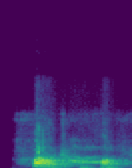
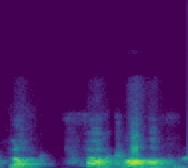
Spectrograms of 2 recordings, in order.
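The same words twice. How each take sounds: First: Loud, high snapped fuck off; angry shout. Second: Loud, high, slow look fuck off; slow angry shout. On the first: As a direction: bark it at the drunk guest. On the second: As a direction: bellow it slowly to drive him away. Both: Retold or imitated. DJ shouting at drunk guest.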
